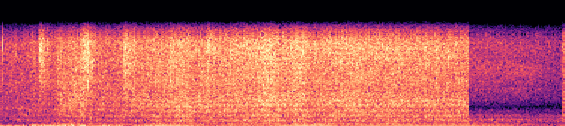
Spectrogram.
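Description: Jeep Cherokee XJ's engine running steadily as it drives through a shallow mud puddle in two-wheel drive, under a loud even wash of noise that drops away about six seconds in.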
